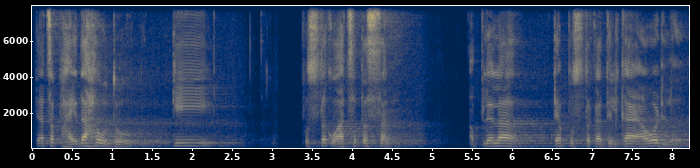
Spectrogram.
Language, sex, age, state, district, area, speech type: Marathi, male, 45-60, Maharashtra, Ahmednagar, urban, spontaneous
